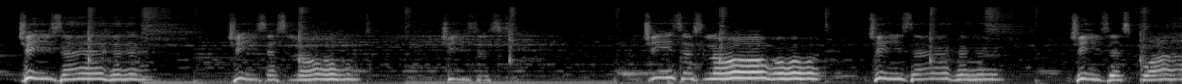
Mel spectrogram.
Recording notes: SUNDAY LIVE SERVICE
